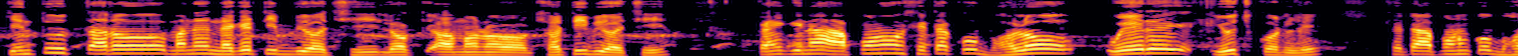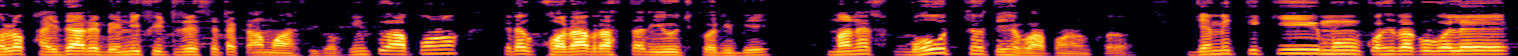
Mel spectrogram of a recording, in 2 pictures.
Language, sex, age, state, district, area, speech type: Odia, male, 18-30, Odisha, Kalahandi, rural, spontaneous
